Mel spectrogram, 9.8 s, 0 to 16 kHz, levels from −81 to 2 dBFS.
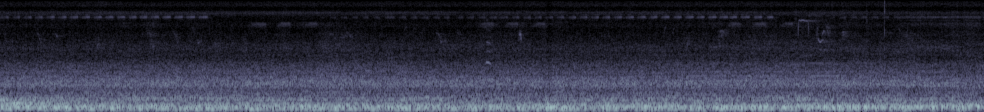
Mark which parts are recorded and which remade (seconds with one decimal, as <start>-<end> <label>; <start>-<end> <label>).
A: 0.0-9.0 recorded; 9.0-9.8 remade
